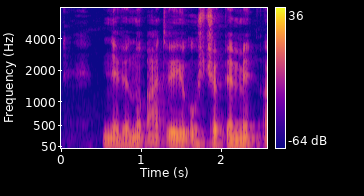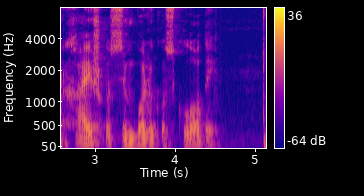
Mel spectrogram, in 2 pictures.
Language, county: Lithuanian, Šiauliai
